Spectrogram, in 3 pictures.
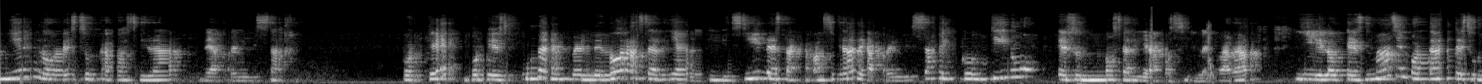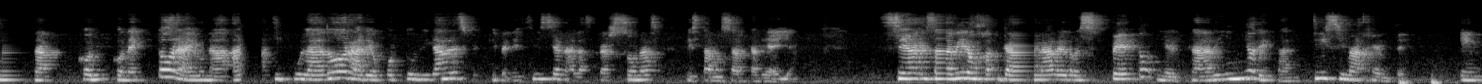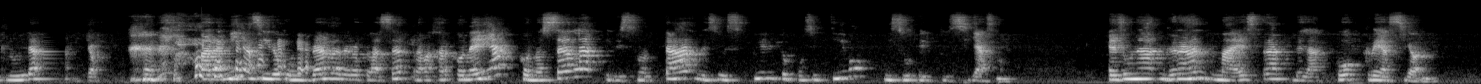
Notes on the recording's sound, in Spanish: AUDIOPODCAST DEL WEBINAR. EN JORNADAS INTERNACIONALES SOCIEDAD DIGITAL EN RED (EDICIÓN AÑO 2020). El evento virtual educativo “Sociedad Digital en Red” edición año 2020.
